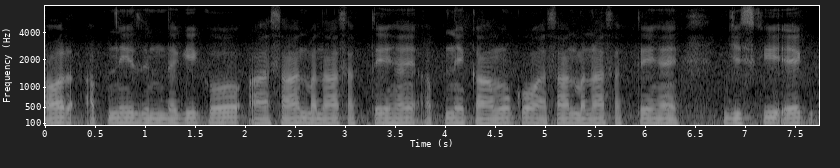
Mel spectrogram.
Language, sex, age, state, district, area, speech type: Urdu, male, 18-30, Maharashtra, Nashik, urban, spontaneous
